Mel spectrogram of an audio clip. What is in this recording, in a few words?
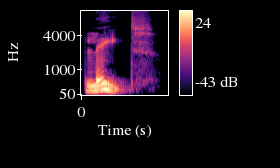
"late", british english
